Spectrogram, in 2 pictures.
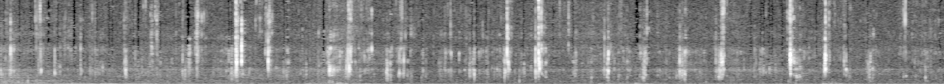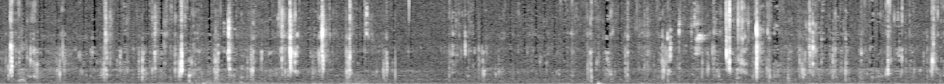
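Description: Two people chewing and biting crispy fried chicken, with irregular sharp crunches of the coating.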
